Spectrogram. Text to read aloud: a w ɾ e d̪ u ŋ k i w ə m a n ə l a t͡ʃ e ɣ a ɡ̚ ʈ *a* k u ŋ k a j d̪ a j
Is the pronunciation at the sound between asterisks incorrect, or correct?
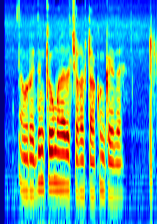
incorrect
